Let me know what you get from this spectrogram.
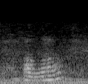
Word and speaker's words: chalav: Chalav. – Chalavimo. – The Chalavimo, right. – Now, the word chalav is pronounced, as we said it, chalav, with the vowels, two commas is underneath it, which is milk.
